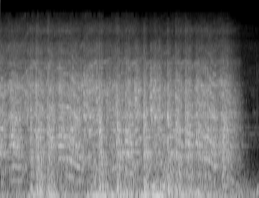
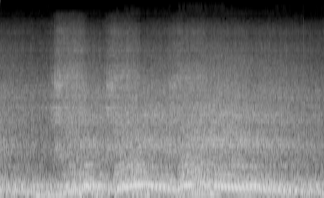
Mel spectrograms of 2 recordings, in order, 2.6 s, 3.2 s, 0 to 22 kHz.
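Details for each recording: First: 1977 Chevrolet 4x4 project cranking on old fuel; steady cranking churn with a few weak catches that never fire, so a spray of starting fluid is planned. Cranks but won't start. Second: 1977 Chevrolet 4x4 small-block V8, long-sitting project just fired up, slight smoke from lube burning off: engine rises and falls smoothly through several blips, even exhaust note, no knocks or misses; healthy revving.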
